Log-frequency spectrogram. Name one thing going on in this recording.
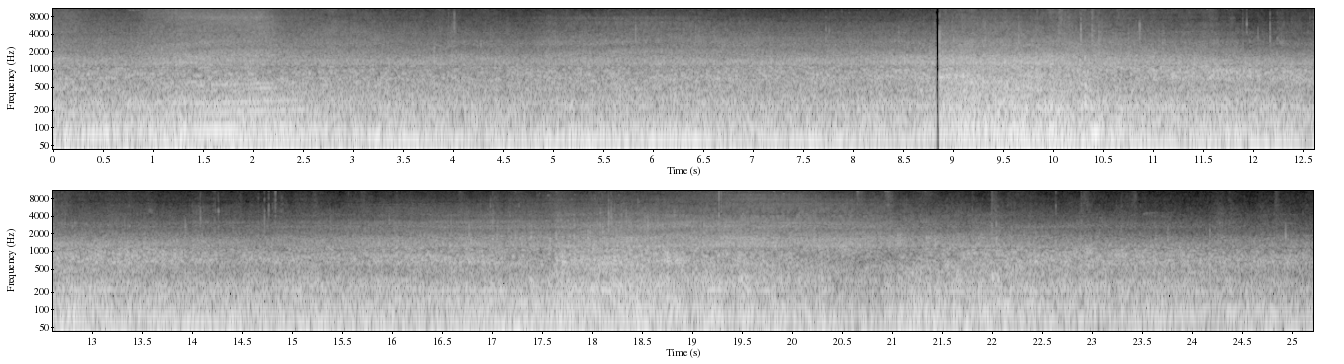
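Traffic rumbles steadily on a nearby street outdoors.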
